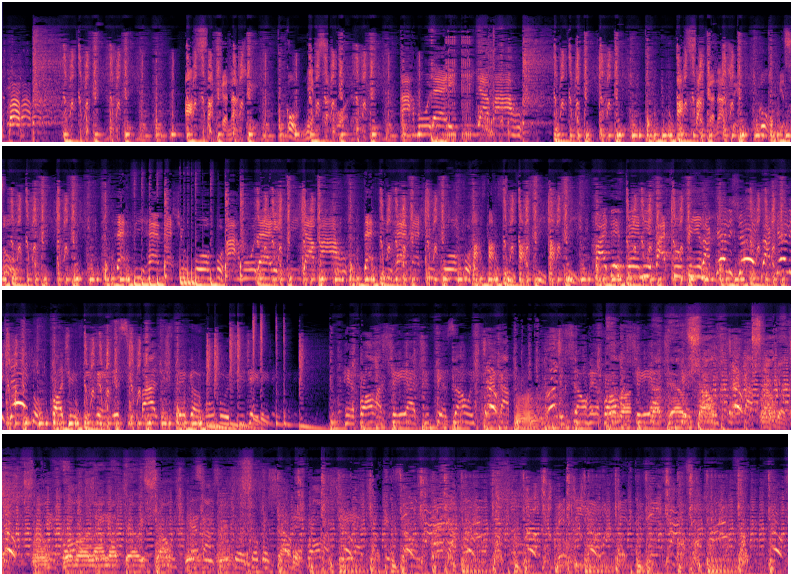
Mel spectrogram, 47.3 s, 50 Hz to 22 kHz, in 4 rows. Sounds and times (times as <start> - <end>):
Scratching (performance technique): 0.1 - 47.3.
